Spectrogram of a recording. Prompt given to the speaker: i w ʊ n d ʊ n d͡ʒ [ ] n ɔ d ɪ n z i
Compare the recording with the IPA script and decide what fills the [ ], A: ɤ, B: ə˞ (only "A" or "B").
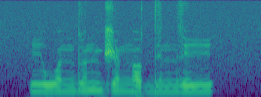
B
